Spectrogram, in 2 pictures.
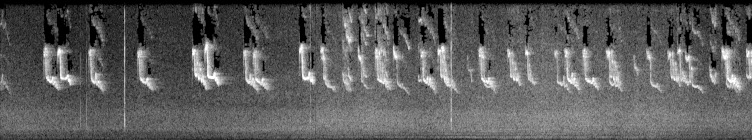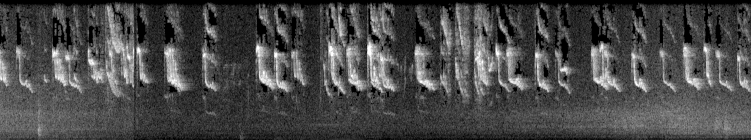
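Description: Rapid, thin, high chirps of a young white-eye (pleci), two or three a second, keeping up without a break. Under them runs a low background hum that drops away a little past halfway.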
